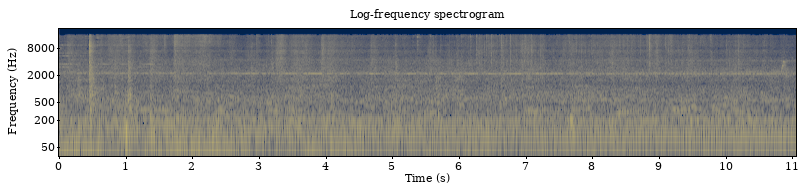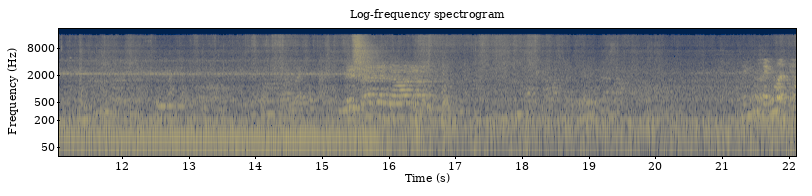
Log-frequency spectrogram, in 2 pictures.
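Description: A stopped train hums steadily with a low drone.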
